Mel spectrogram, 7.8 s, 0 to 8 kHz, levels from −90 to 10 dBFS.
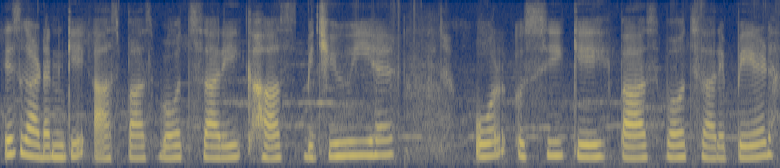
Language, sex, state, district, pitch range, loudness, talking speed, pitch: Hindi, female, Rajasthan, Jaipur, 205-240 Hz, -18 LUFS, 130 wpm, 220 Hz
